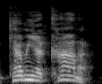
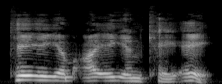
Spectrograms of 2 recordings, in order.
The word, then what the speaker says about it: Kamianka: In let me pronounce the town for you here, in Kamianka. Kamianka, Kamianka, in the Ukraine.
